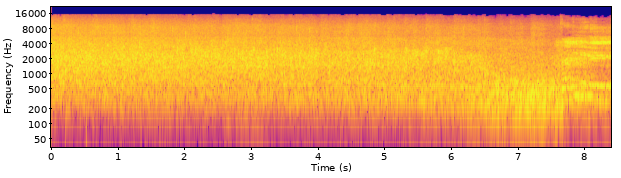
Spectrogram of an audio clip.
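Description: Audience applause, a steady clapping that thins out shortly before the end.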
